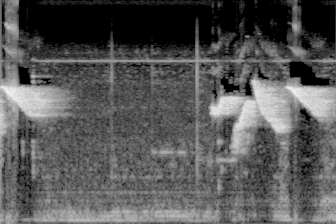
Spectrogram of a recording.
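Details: Currucutil song type of the green-winged saltator: a loud descending whistle, a quiet gap with a faint low hum, then a linked phrase of full whistles that rise and fall before a long downward slur.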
